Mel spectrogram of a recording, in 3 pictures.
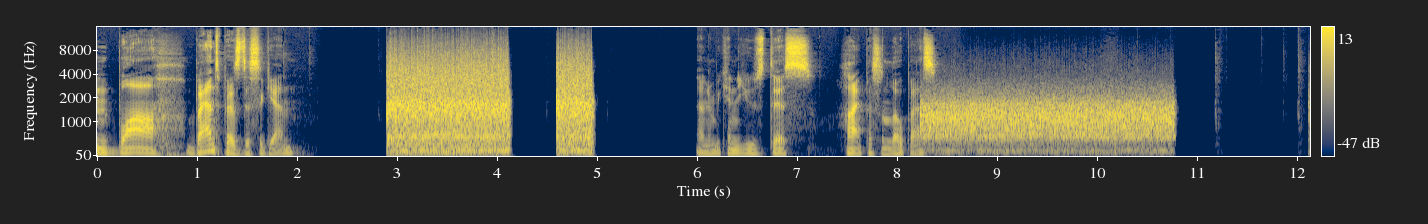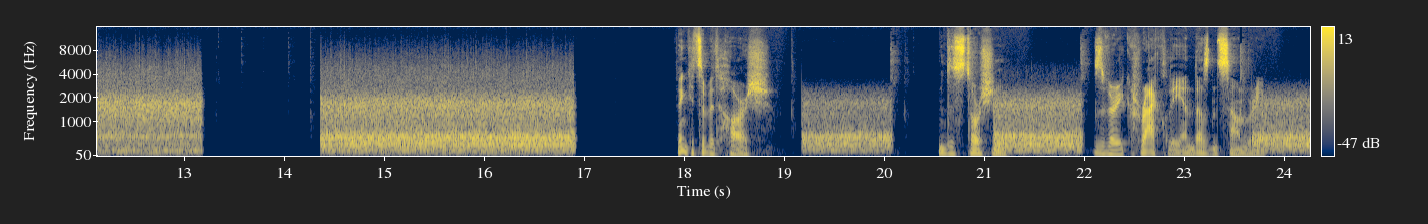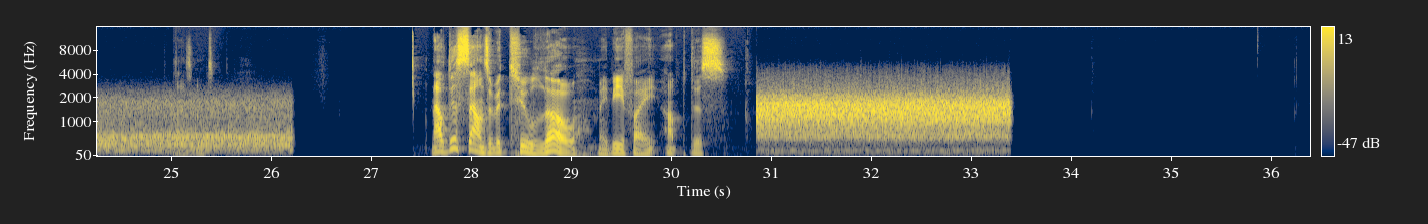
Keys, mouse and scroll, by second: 4.5 space, 6.3-7.9 drag, 7.9 space, 11.1-14.7 drag, 11.1 space, 18.5 click, 18.8 space, 22.4 click, 26.4 space, 30.7 space.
